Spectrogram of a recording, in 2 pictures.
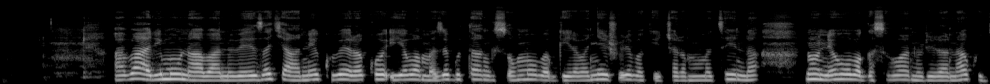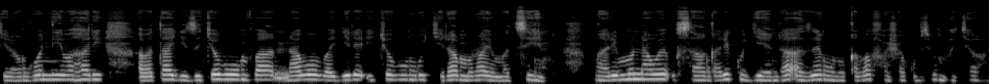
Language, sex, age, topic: Kinyarwanda, female, 18-24, education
